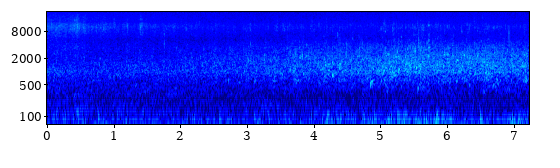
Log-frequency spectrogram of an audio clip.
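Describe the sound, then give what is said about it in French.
An icy river in the snowy mountains flows steadily under snowdrifts as snow falls, its constant rushing, gurgling wash filling the whole scene at an even level, with no voices or other sounds breaking through. “La rivière continue courageusement à se frayer un chemin sous les congères.”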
